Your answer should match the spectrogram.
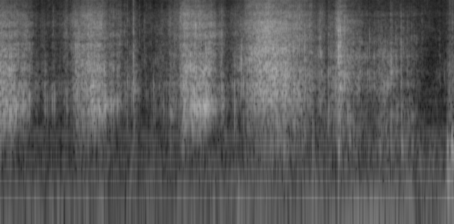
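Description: Small beads poured by hand into a little glass bottle, giving a sustained rattling, crinkly cascade that swells and fades in several waves, close and fairly quiet with no talking.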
